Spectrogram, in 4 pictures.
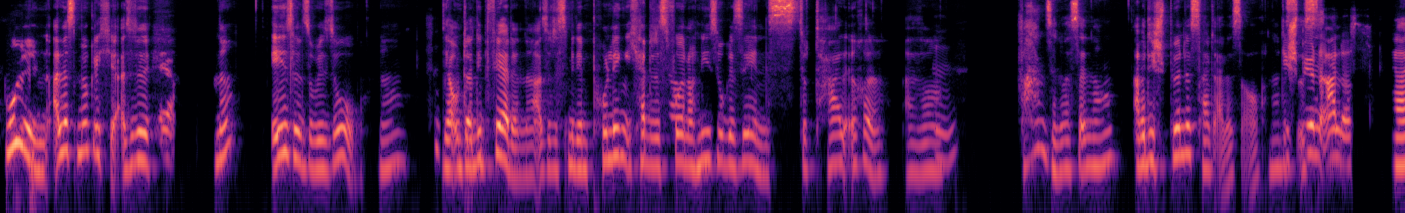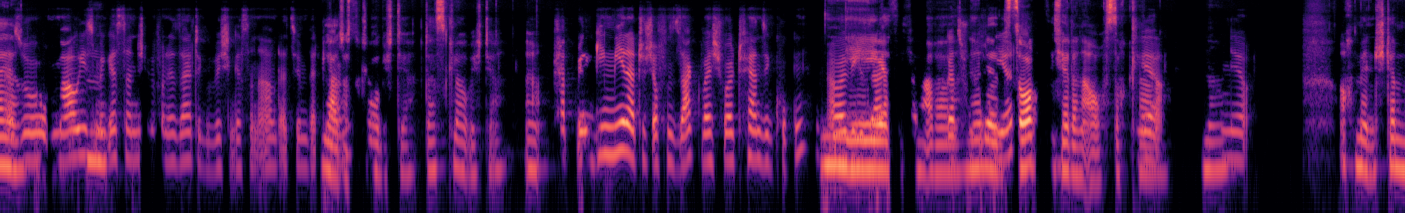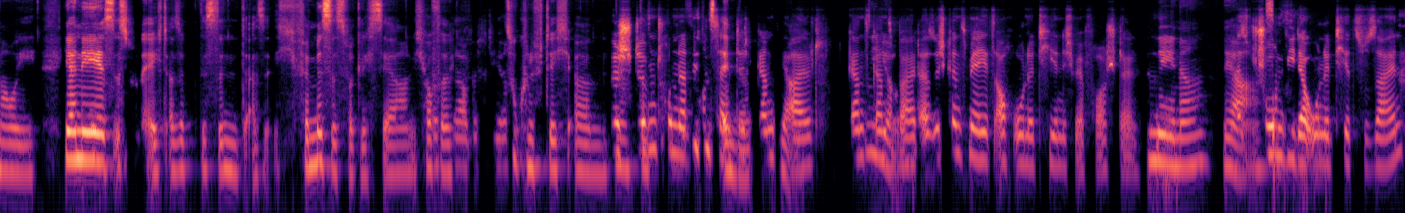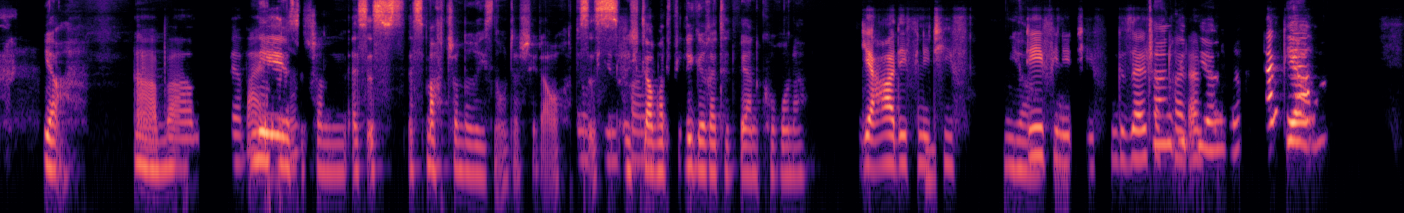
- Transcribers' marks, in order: static; distorted speech; unintelligible speech; snort; in English: "Pulling"; other background noise; sigh; joyful: "Danke dir"
- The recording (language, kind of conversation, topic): German, unstructured, Wie können Tiere unser Wohlbefinden im Alltag verbessern?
